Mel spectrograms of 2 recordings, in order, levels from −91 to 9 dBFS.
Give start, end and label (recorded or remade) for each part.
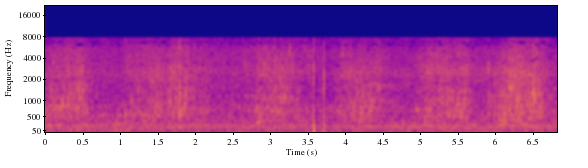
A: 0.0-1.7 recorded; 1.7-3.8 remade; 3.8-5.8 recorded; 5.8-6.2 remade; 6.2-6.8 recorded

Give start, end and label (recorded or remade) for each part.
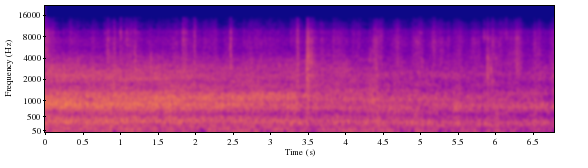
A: 0.0-3.4 recorded; 3.4-4.0 remade; 4.0-5.3 recorded; 5.3-6.8 remade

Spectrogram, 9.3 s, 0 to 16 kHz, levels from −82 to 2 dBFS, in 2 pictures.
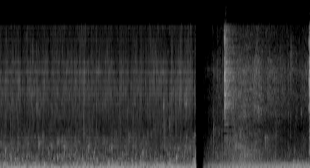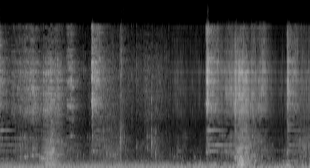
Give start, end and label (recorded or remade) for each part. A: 0.0-3.0 remade; 3.0-7.2 recorded; 7.2-9.3 remade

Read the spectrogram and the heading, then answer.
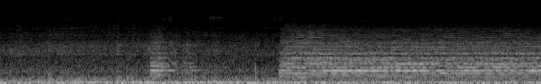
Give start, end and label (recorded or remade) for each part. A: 0.0-5.4 recorded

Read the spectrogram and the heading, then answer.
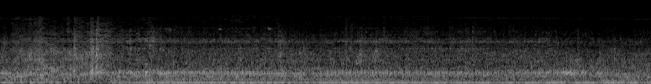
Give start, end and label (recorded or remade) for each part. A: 0.0-1.7 remade; 1.7-5.6 recorded; 5.6-6.5 remade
